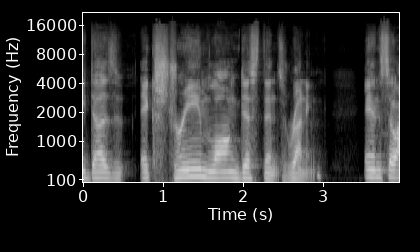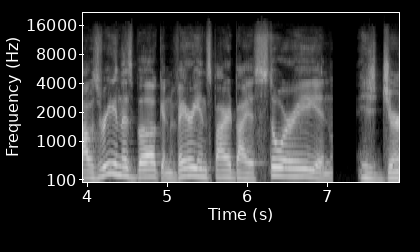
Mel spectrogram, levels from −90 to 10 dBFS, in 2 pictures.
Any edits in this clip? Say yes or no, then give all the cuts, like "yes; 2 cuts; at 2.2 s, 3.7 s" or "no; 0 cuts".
no; 0 cuts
